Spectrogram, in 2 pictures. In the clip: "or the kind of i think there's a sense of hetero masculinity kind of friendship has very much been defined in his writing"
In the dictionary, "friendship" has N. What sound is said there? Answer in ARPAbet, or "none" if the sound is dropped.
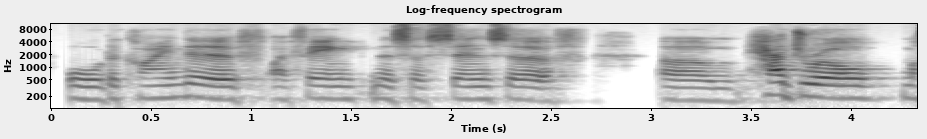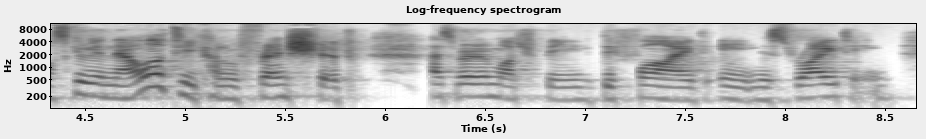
N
